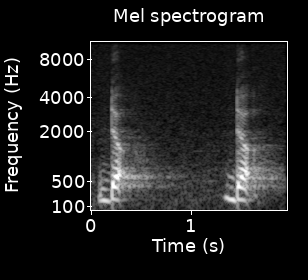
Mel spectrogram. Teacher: Tip of the tongue will be touching the teeth ridge, backside of your front teeth, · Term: voiced sound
